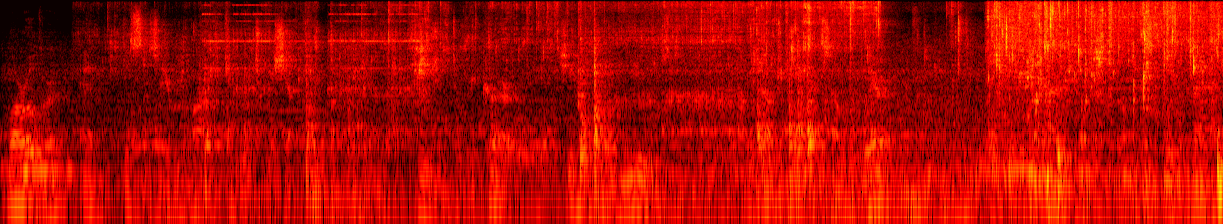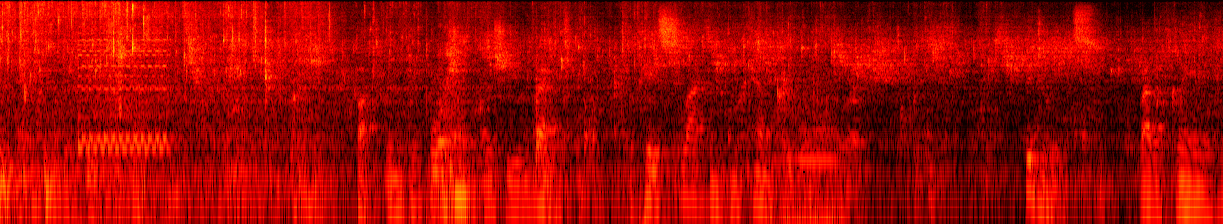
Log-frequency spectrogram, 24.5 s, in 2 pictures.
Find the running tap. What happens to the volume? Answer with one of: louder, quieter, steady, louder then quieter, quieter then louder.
louder then quieter.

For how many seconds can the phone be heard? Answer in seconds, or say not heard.
4 s.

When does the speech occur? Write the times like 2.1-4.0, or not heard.
0.0-14.1, 15.7-20.9, 22.4-24.4.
